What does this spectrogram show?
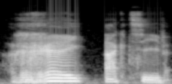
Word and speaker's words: réactive: So peau réactive, ré because of the accent, okay?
